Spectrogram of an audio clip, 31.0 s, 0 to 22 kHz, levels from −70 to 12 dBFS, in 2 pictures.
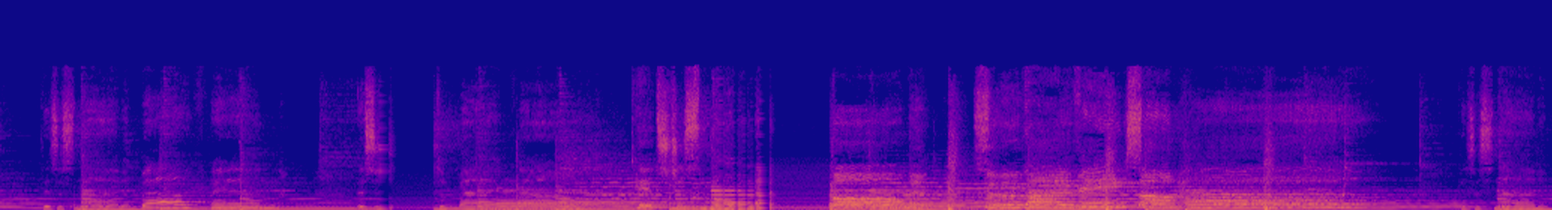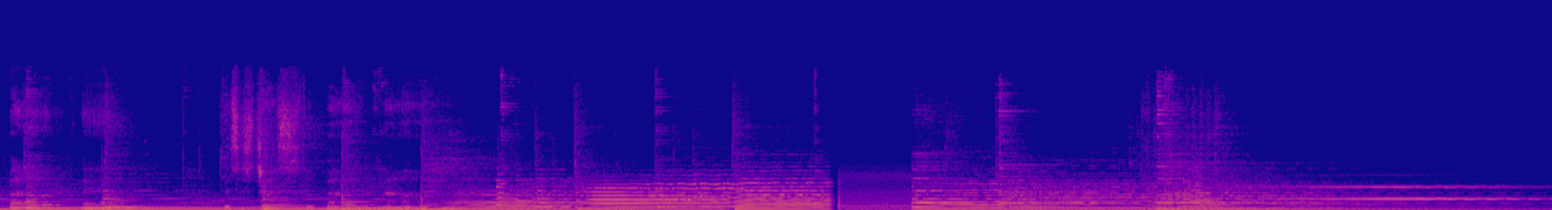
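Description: At 3.79 s the sound gives way to a long network dropout lasting until 4.35 s. The likely cause is that no packets arrived for over half a second. The receiver keeps extending the last sound as a fading buzz across the whole gap, with no stretch of true silence. The audio then resumes further on, and the missing 540 ms is never heard.

From 7.07 s to 7.57 s the sound breaks up with repeated packet loss (robotic sound). Five short holes, the longest 40 ms, are each patched by continuing the previous sound, and together they cover about a third of that half-second. The rapid patching gives a choppy texture with fragments missing.

Straight after, at 7.59 s, a second long network dropout runs to 8.31 s, with 700 ms concealed by the same smeared, decaying continuation. A third runs from 23.79 s to 24.65 s and replaces 840 ms with filled-in buzz before the audio returns past the lost section.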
